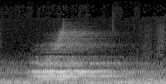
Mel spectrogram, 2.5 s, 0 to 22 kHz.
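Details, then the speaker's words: 2021 Toyota Mirai Limited hydrogen fuel-cell car joining the freeway in sport mode; smooth steady synthetic hum with a few clear tones over road noise, sounds weird like a spaceship; normal sport-mode drive sound. "sport mode just sounds weird it sort of sounds like a spaceship"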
